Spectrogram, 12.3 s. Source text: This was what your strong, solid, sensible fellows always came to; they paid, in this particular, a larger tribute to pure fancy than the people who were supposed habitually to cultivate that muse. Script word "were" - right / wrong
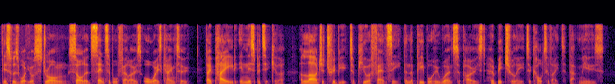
wrong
